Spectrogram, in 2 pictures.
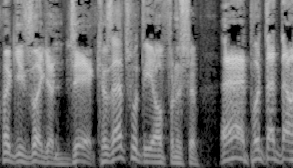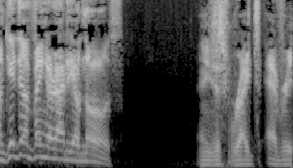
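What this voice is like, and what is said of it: Usual voice. Nothing is said of it.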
